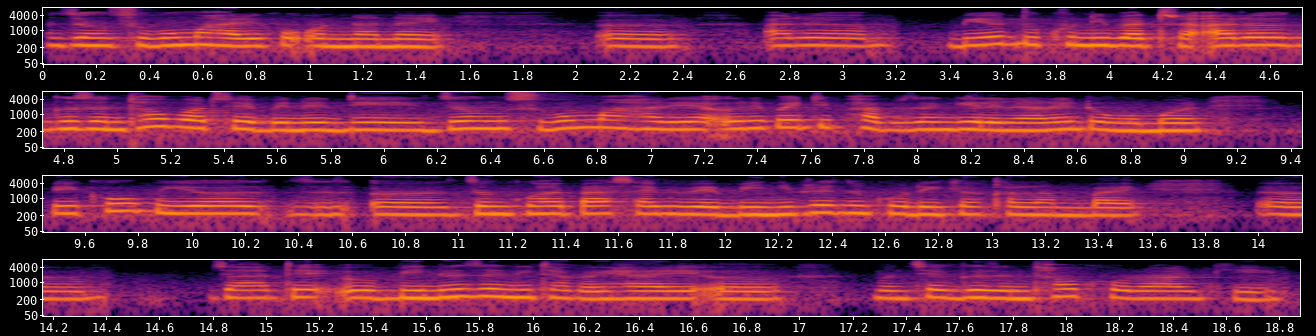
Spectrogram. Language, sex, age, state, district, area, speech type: Bodo, female, 18-30, Assam, Kokrajhar, urban, spontaneous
